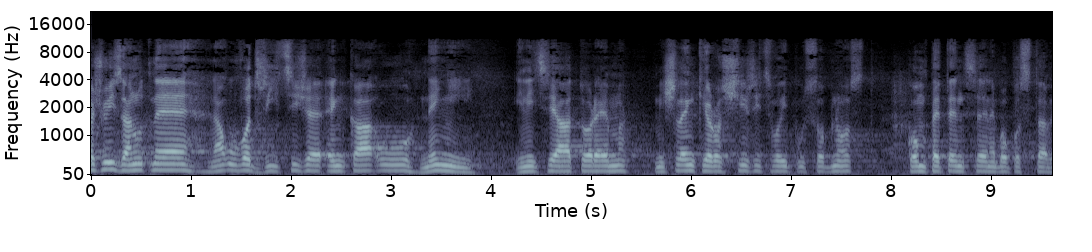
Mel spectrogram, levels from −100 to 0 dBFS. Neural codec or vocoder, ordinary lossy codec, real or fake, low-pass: autoencoder, 48 kHz, 128 numbers a frame, DAC-VAE, trained on Japanese speech; MP3, 48 kbps; fake; 14.4 kHz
